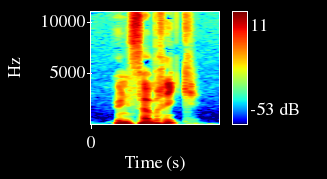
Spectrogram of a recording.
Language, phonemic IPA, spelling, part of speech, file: French, /fa.bʁik/, fabrique, noun, Fr-fabrique.ogg
- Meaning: factory, plant (factory or industrial facility)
